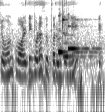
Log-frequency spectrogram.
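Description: A woman talking, then about a second in a single bell-like chime: a sharp ding whose several steady tones ring on to near the end.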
